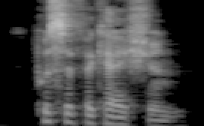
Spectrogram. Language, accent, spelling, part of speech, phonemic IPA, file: English, Australia, pussification, noun, /pʊsɪfɪˈkeɪʃən/, En-au-pussification.ogg
- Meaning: The act or process of pussifying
